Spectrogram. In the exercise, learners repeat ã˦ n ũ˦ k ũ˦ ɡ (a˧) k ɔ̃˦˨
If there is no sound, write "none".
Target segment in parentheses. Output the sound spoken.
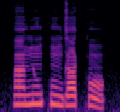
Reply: a˦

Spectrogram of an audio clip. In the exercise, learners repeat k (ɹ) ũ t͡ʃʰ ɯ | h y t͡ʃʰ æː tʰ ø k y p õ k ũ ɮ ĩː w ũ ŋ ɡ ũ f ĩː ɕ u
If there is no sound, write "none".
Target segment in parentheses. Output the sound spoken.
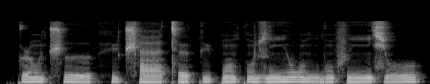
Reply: ɹ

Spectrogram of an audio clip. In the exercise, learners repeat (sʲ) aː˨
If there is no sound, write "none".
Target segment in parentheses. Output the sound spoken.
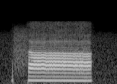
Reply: s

